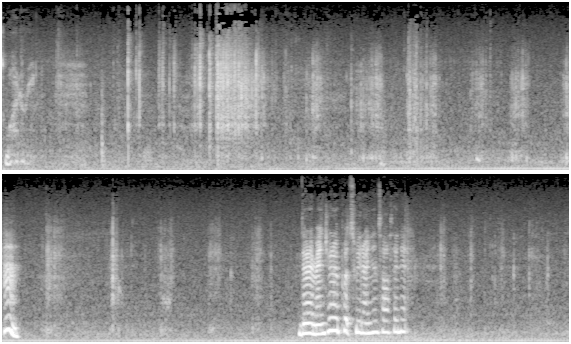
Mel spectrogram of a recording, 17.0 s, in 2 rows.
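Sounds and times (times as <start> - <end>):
crunchy sandwich bite: 1.8 - 9.5
person humming mmm: 8.5 - 8.8
mouth-open chewing: 10.1 - 12.5.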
